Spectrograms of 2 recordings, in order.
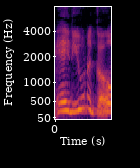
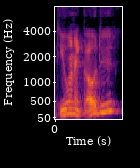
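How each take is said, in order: First: Breezy, offhand invite pitched higher; casual offer to a friend; kinda casual. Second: Said in the usual way. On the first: Retold or imitated. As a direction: toss it off casually, like it's no big deal. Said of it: "Like, kinda casual". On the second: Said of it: "He's like".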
